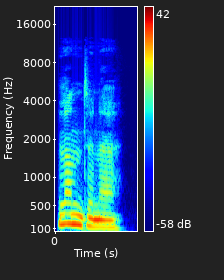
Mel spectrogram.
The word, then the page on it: londoner: British English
